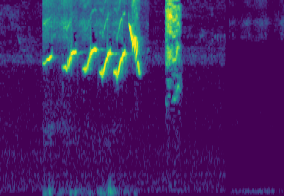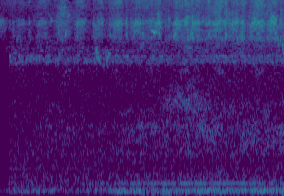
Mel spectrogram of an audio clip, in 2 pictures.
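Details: Tui tui style song of a captive Double-collared seedeater, used for training males and warming them up: a quick burst of about six rising, upslurred whistled notes, then a sharp broadband click and a low steady hum of background noise.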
